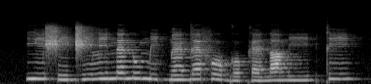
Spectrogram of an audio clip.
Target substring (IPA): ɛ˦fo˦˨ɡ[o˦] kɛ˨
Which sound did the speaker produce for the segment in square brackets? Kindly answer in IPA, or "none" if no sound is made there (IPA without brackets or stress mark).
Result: o˨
